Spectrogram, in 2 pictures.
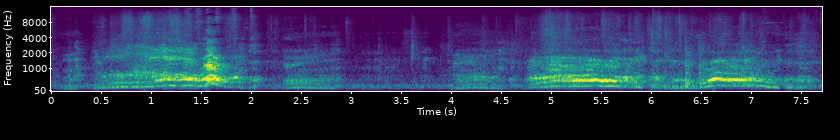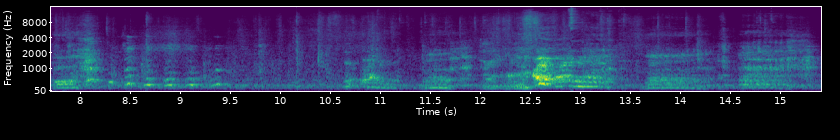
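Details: Angry dog that dislikes being pushed around gives rumbling growls rising into short harsh barks around five and thirteen seconds, while a man talks soothingly between outbursts.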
